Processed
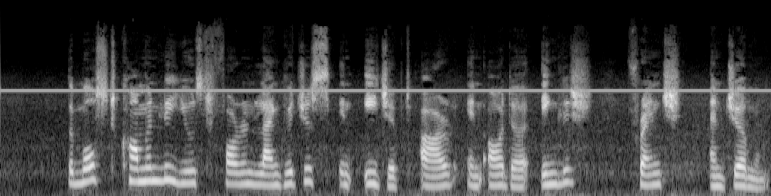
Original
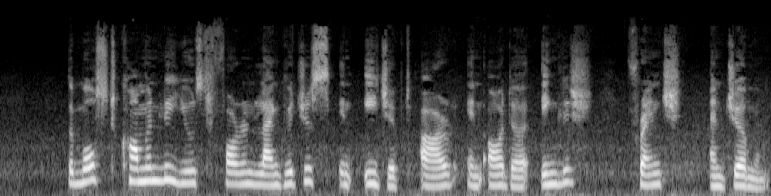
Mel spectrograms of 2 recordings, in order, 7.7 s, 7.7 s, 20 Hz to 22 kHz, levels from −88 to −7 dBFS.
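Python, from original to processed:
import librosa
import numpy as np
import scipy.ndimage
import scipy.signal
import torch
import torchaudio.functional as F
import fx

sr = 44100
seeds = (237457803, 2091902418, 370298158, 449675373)

y = fx.peak_eq(x, sr, hz=3400.0, db=14.5, octaves=1.5)
y = y + 10.0 ** (-25.0 / 20.0) * np.sin(2.0 * np.pi * 3900.0 * np.arange(len(y)) / sr)
y = y * librosa.db_to_amplitude(-5.5)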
